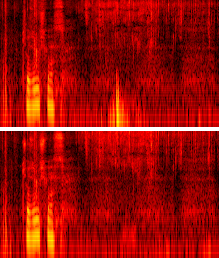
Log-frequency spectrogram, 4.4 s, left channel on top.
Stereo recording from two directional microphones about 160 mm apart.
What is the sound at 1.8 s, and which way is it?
Water, 25° right (ahead or behind).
